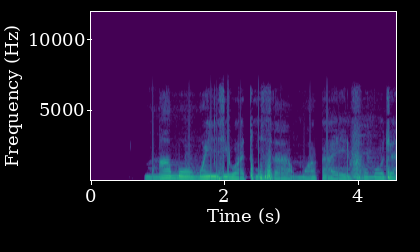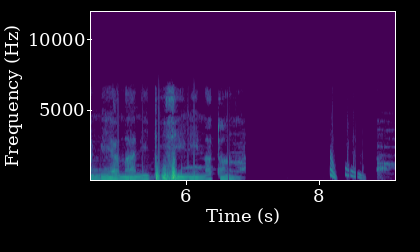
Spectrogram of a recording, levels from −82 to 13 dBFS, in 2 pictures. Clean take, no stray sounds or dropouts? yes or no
no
